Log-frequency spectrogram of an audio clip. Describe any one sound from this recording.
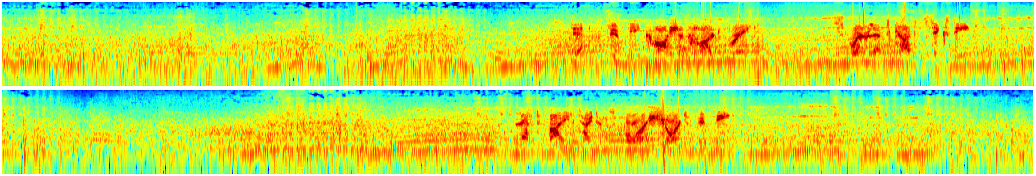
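A rally car engine roars and revs as it races along.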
